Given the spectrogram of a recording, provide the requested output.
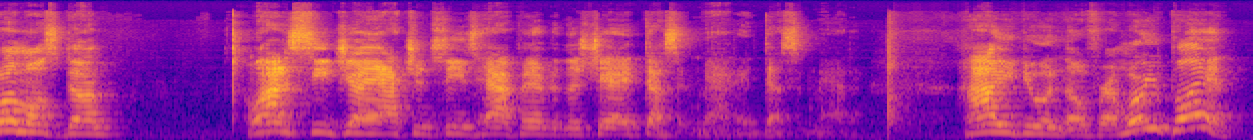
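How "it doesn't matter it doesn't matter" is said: unvoiced whisper aside. Real, not acted. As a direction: whisper it to yourself. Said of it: "said twice, whispered".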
